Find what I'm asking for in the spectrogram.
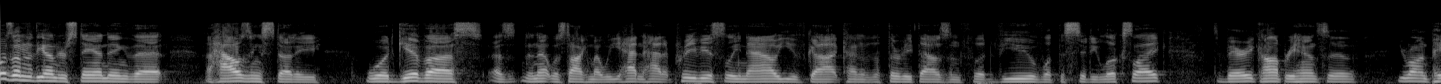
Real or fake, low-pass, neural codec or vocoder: real; 7.2 kHz; none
